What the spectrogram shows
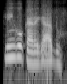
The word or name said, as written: Lingu Caregado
